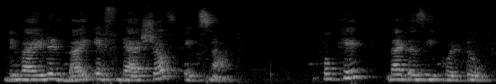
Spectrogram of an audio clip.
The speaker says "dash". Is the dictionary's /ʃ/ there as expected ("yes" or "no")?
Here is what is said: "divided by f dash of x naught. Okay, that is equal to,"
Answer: yes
